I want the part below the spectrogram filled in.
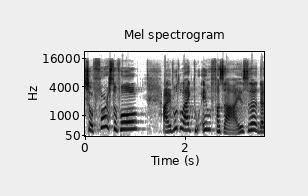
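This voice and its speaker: A woman's slow speech in an Italian accent, with very wide pitch swings and noticeable background noise. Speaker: philosophy scholar panelist. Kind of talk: conference talk. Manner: formal.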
